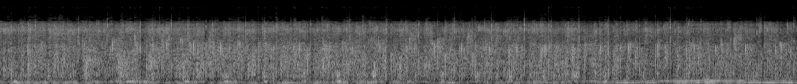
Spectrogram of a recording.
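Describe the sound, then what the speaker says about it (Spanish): Sustained applause from a church congregation fills the space, dense and steady for several seconds at fairly close range with a faint murmur of voices underneath. "Démosle un aplauso al Señor"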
